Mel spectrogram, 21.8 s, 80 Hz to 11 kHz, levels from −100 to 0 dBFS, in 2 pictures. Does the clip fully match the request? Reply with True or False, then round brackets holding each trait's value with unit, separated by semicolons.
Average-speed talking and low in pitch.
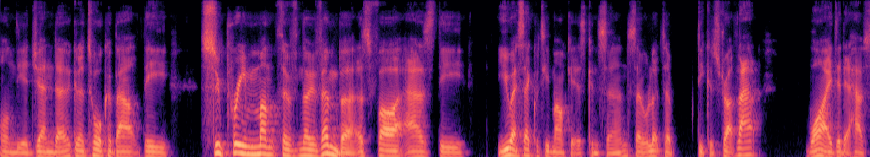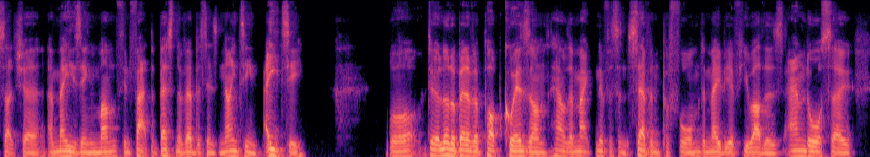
True (180 wpm; 100 Hz)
